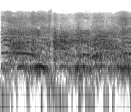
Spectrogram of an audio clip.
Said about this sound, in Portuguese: o público presente começou a gritar o nome de Cadu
